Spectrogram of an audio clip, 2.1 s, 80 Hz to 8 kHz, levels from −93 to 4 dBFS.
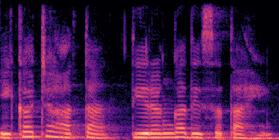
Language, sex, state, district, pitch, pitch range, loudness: Marathi, male, Maharashtra, Solapur, 235 Hz, 215-240 Hz, -17 LUFS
